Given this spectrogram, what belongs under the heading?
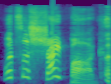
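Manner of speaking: slow, high-pitched puzzled voice; hammed-up high, drawn-out confusion; baffled victim. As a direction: stretch it out in comic bewilderment. Plays victim confused by the brogue.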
